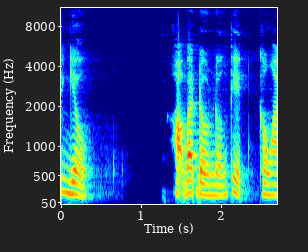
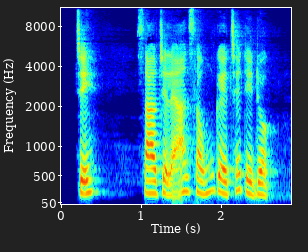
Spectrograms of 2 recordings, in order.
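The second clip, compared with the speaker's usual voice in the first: plain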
